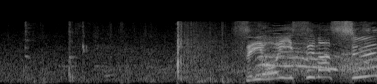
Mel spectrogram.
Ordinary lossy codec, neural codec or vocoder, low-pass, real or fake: none; none; none; real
